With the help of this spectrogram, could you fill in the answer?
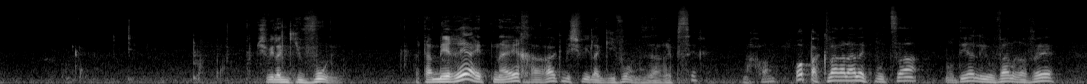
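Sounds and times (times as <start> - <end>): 
soft wet gulps: 0.5 - 2.6
person sipping lukewarm water: 0.6 - 2.6
speech: 2.6 - 3.5, 4.2 - 10.7.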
